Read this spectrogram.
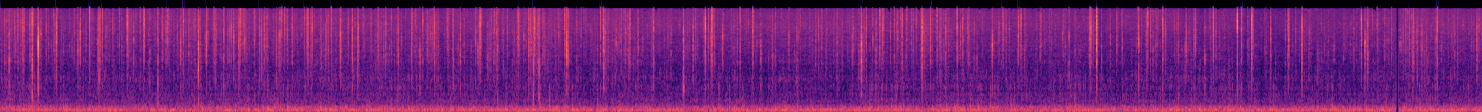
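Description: A wood fire roars steadily with a low rumble.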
